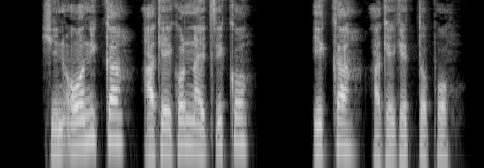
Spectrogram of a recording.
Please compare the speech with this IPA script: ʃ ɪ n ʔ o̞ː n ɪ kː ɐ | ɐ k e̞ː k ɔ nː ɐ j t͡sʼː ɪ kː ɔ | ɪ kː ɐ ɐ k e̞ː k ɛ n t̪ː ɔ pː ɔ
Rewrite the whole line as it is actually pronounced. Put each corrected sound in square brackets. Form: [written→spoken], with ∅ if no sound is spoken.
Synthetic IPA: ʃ ɪ n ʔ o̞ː n ɪ kː ɐ | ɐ k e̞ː k ɔ nː ɐ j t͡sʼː ɪ kː ɔ | ɪ kː ɐ ɐ k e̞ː k ɛ [n→∅] t̪ː ɔ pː ɔ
